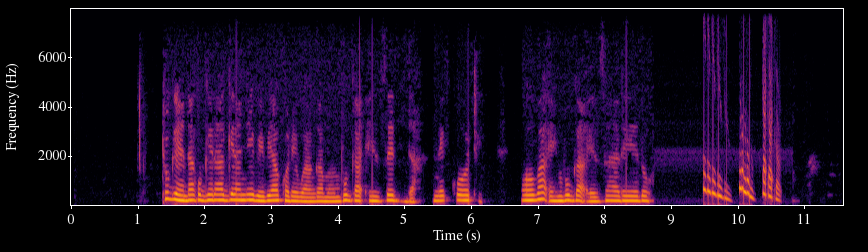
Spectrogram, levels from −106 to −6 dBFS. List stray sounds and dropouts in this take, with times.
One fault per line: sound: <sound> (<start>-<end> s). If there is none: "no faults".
sound: chirp (9.5-10.7 s)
